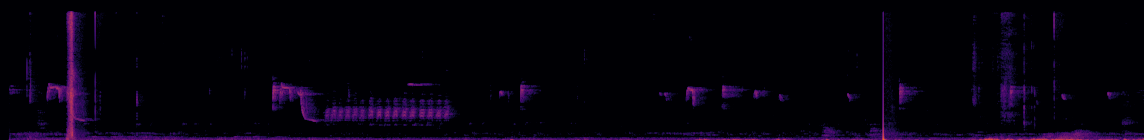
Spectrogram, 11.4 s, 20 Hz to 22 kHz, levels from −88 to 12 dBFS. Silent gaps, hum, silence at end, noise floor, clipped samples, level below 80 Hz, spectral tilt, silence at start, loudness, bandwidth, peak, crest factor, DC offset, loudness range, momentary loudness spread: none; none; 0 s; -63 dBFS; under 0.1%; -52 dBFS; -4.5 dB/octave; 0.1 s; -44 LUFS; over 20 kHz; -12 dBFS; 34 dB; under 0.1%; 13 LU; 25 LU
